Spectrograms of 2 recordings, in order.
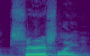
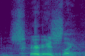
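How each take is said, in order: First: "Seriously?" with a sharp questioning rise on the end; incredulous rising seriously. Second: "Seriously?" dropping down at the end, fed up; flat falling seriously. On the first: Jesus to Satan, first "Seriously?" rising in disbelief. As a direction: ask "Seriously?" going up, disbelieving. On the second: Jesus to Satan, second "Seriously?" falling, fed up. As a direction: land "Seriously?" with a weary fall. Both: Acted.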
